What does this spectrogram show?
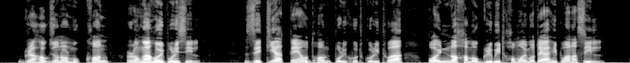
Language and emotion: Assamese, angry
